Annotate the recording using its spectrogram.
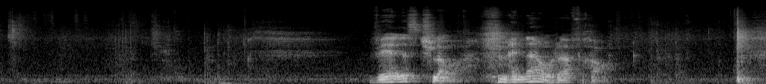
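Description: Paper rustles as a man handles it.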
